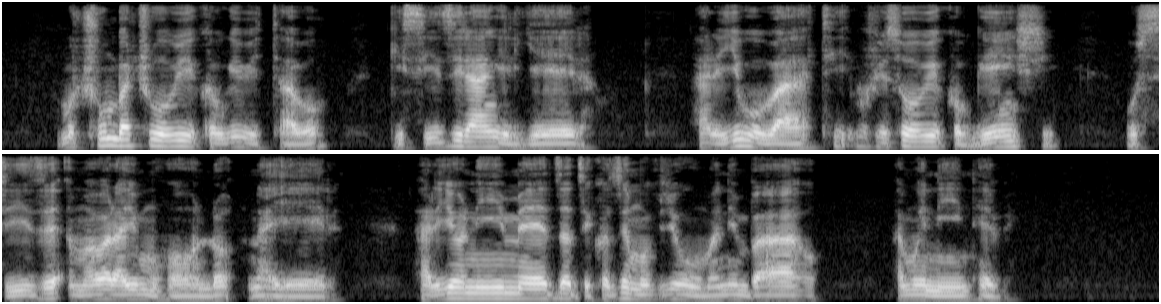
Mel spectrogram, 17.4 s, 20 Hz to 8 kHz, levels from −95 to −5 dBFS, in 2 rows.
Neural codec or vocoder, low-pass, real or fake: none; 7.2 kHz; real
